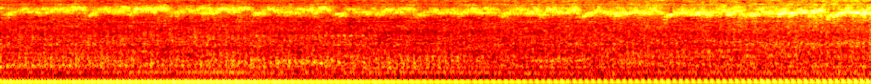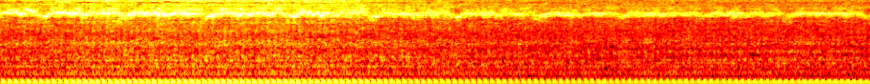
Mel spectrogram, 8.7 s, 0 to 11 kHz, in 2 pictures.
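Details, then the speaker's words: VW Passat B8 EA288 diesel, 152,000 km, cold idle: thin high chirping squeal over the diesel clatter; worn timing-belt idler pulley bearing, accessory-drive roller also possible; replacing the timing belt kit fixed it. "під капотом на холодну було чуто дуже й дуже такий неприємний різкий звук скриготіння цвіркотіння чи чогось такого"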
